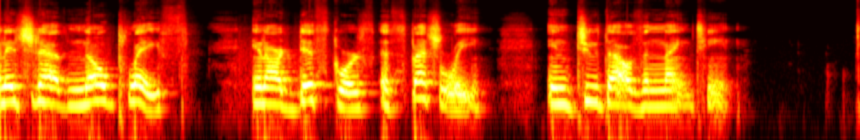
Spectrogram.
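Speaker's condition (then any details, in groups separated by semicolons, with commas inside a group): Cerebral palsy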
